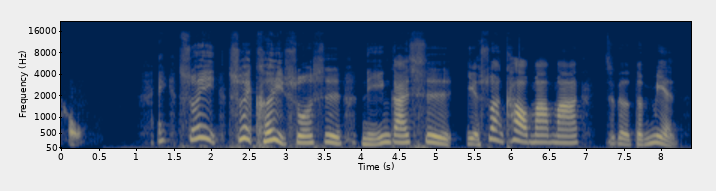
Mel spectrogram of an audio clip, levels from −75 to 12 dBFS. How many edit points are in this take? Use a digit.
0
